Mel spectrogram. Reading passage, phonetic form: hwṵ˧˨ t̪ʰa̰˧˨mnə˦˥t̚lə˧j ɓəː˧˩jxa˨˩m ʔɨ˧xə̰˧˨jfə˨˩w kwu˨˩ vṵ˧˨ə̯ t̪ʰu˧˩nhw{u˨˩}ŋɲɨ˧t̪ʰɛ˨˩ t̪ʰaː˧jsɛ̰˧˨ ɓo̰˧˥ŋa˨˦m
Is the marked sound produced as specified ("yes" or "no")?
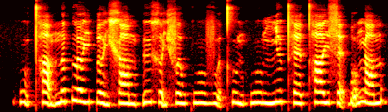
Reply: yes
